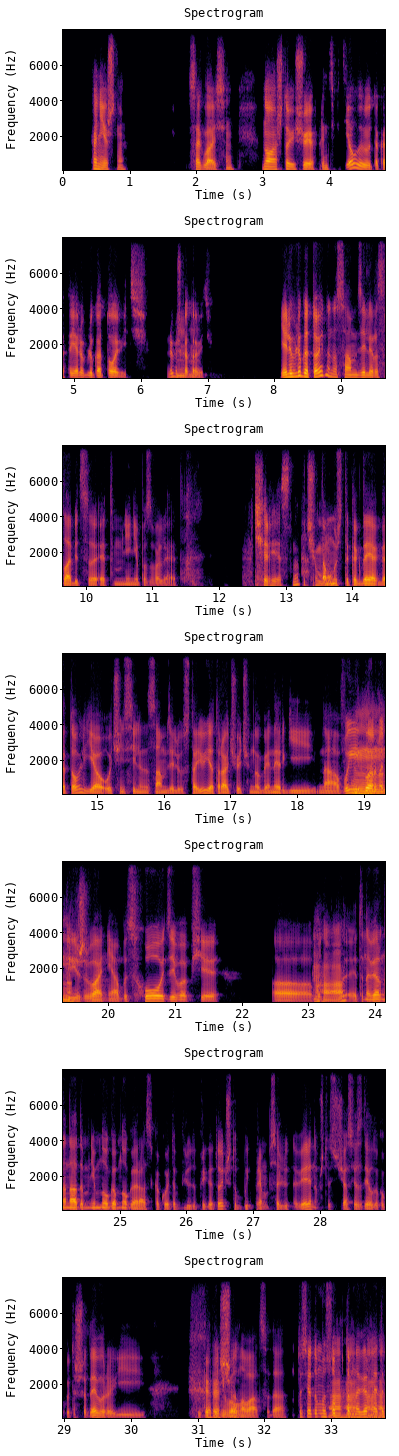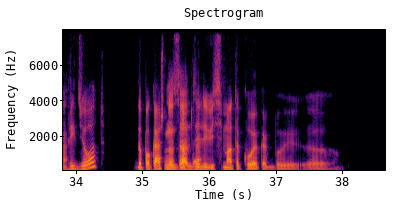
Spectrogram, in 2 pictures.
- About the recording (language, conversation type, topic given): Russian, unstructured, Какие простые способы расслабиться вы знаете и используете?
- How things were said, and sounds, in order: chuckle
